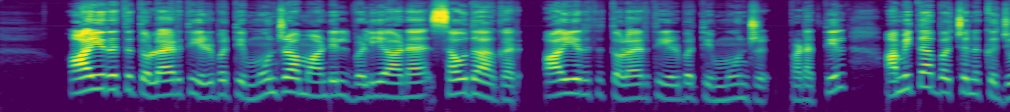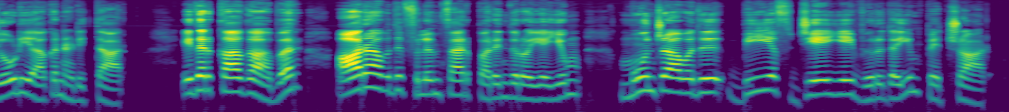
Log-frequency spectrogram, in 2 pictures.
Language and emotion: Tamil, neutral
